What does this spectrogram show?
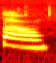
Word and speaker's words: pão: Não, mas está boa a pronúncia do seu ão. Agora você falou certo, pão.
